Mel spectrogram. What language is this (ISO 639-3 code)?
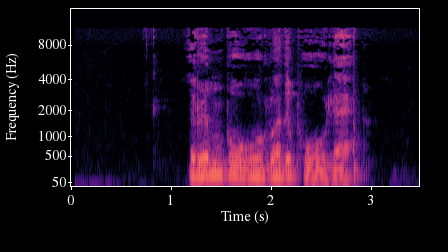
tam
